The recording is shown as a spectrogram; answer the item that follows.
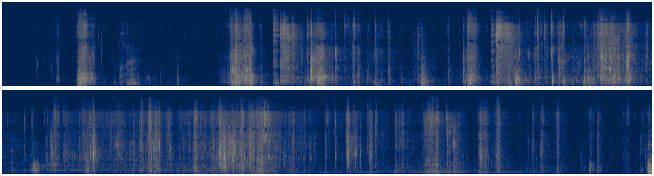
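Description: Parcel packaging being opened by hand: packing tape pulled from a cardboard box, then a plastic mailer bag and bubble wrap crinkled and rustled. A few short tearing and rustling sounds at first, then dense, irregular crinkling from about four seconds in.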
